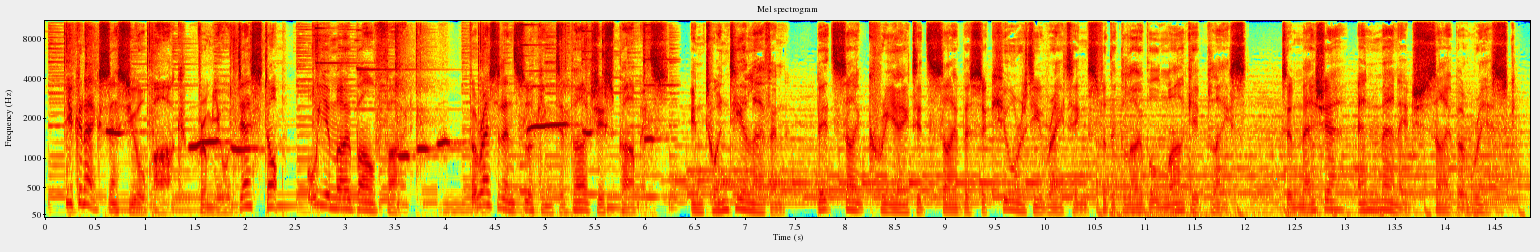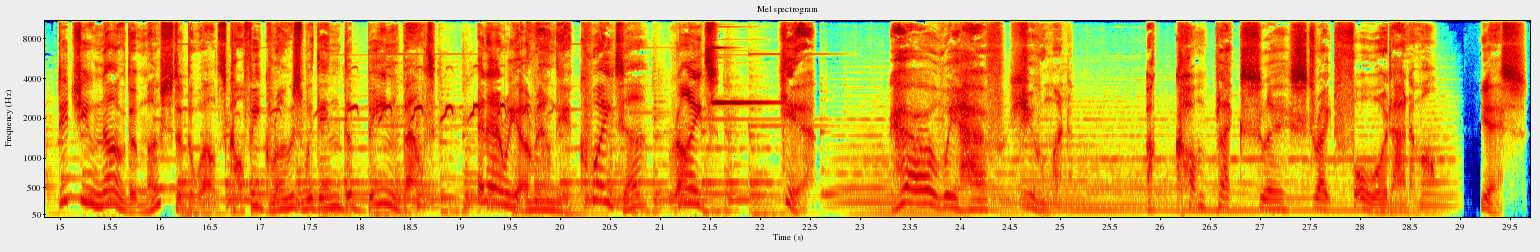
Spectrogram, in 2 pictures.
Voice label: corporate explainer, British, warm, down-to-earth, relatable Male Voice Over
